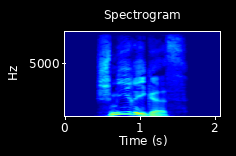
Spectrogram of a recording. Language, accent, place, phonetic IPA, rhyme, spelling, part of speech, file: German, Germany, Berlin, [ˈʃmiːʁɪɡəs], -iːʁɪɡəs, schmieriges, adjective, De-schmieriges.ogg
- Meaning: strong/mixed nominative/accusative neuter singular of schmierig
